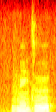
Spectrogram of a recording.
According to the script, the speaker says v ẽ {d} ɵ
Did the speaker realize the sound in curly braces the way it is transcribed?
yes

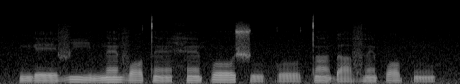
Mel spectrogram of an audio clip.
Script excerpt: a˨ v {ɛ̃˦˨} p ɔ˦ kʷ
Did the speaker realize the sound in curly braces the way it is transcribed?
no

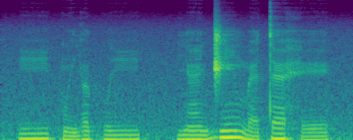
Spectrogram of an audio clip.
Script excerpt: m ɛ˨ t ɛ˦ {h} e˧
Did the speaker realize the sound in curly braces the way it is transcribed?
yes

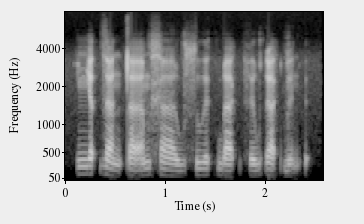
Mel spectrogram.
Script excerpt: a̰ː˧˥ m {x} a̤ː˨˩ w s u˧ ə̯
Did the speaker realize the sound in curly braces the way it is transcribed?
yes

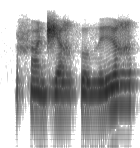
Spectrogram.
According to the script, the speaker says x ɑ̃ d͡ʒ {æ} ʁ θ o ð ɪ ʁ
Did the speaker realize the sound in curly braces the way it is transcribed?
no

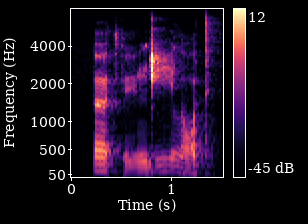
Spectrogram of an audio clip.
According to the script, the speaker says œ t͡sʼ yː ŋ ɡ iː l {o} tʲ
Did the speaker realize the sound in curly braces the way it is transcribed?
no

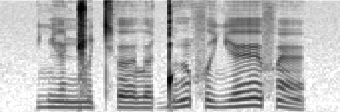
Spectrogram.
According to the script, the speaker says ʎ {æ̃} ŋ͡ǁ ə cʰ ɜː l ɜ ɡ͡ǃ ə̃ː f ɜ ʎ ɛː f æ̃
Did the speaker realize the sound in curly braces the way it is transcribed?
no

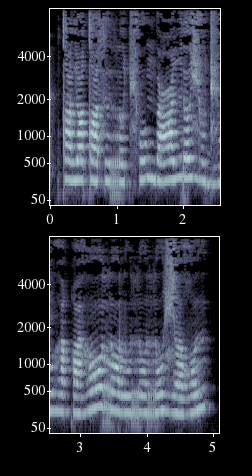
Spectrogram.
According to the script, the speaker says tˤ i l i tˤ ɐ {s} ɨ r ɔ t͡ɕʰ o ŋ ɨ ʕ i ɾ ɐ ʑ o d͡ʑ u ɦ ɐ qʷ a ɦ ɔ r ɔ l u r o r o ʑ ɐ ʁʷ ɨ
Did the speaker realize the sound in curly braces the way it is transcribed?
yes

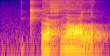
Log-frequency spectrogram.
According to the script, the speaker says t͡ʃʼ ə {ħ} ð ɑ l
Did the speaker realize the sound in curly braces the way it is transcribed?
yes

